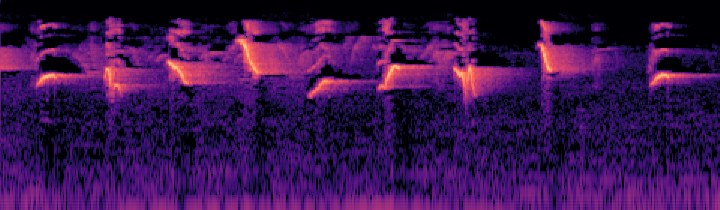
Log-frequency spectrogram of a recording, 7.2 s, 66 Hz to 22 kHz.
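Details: A red-cowled cardinal in Brazil sings its "açoite" (whip) song, a string of sharp, bright slurred notes about one every 0.8 seconds, some sweeping down and others flattening out, over a faint low hum.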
